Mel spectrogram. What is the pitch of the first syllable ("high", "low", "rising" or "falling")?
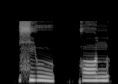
falling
